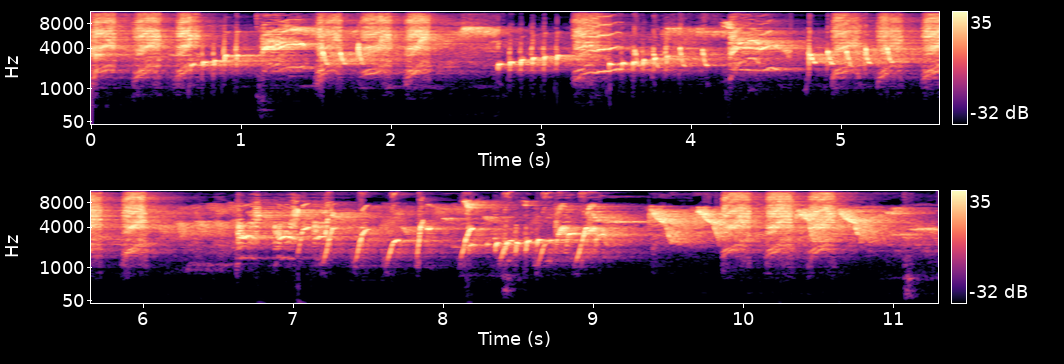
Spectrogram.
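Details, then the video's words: Greater green leafbird (cucak ijo) in continuous trotol gacor song, used as lure and therapy for other birds: fast, varied run of high chirps, trills and sweeping whistles with brief gaps and abrupt shifts in phrase. "SUARA CUCAK IJO TROTOL GACOR, AMPUH UNTUK PANCINGAN DAN TERAPI"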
